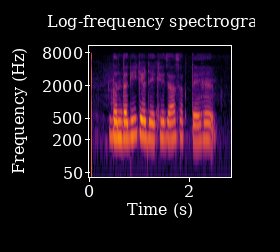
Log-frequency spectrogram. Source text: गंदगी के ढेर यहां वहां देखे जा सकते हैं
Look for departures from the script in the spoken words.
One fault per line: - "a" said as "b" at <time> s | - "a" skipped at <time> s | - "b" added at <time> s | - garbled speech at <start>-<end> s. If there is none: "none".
- "ढेर यहां वहां" skipped at 1.1 s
